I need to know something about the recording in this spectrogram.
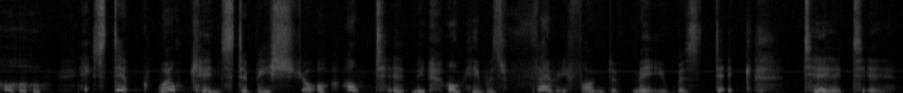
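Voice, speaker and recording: An old miser, gruff yet stirred by fond memories, as a woman reading a storybook puts him on. His voice slips into breathy whispers and rises high when he is moved. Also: huge pitch swings, slow pace, exaggerated voice.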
